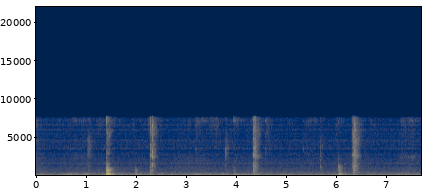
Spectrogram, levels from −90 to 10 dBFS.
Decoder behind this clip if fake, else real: fake, vocoder, HiFi-GAN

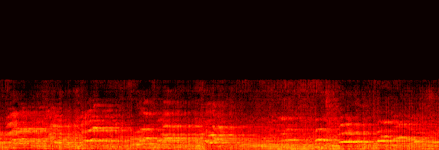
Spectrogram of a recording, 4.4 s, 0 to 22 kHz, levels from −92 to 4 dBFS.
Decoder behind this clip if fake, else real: fake, vocoder, Vocos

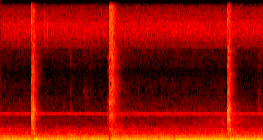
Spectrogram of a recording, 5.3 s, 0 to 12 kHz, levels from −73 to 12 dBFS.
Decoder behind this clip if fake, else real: real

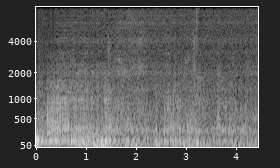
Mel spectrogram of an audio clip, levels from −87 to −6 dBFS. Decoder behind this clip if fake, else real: fake, codec, ZipCodec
